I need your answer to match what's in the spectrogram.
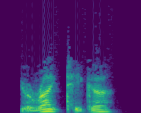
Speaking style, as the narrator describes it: Tass whispered

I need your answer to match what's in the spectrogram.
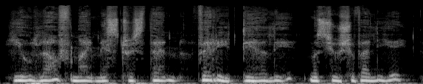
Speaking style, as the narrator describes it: said she

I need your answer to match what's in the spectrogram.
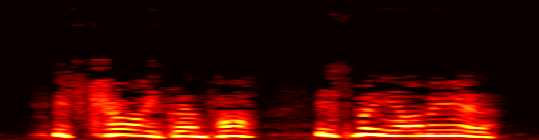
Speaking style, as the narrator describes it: I cried

